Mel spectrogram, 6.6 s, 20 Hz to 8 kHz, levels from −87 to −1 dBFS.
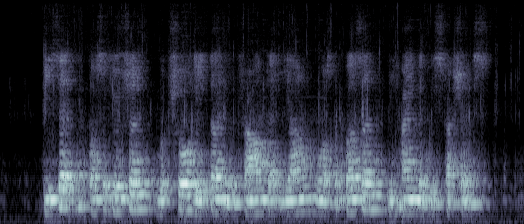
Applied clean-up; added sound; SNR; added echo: neural separator model SepFormer DNS4.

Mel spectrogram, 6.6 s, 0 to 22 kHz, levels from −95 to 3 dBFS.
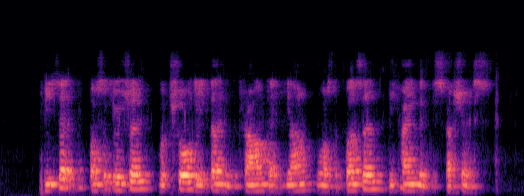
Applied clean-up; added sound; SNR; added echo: neural mask model DeepFilterNet 3.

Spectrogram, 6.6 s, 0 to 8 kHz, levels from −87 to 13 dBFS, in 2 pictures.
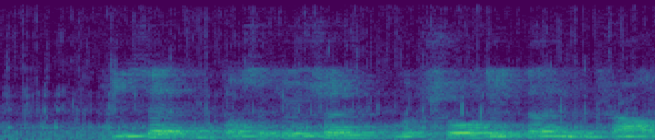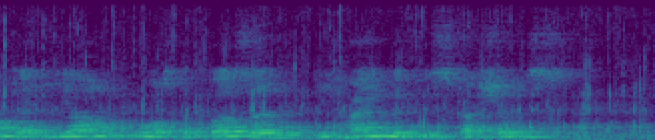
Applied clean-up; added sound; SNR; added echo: none; Boiling; 18 dB; reverberation time 0.8 s.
